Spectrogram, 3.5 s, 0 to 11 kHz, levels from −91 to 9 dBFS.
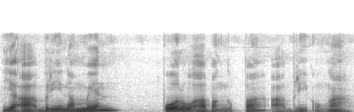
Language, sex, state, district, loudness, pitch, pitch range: Garo, male, Meghalaya, West Garo Hills, -19 LUFS, 140 Hz, 115-160 Hz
